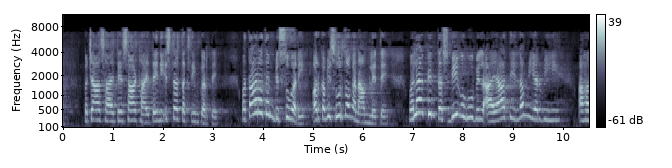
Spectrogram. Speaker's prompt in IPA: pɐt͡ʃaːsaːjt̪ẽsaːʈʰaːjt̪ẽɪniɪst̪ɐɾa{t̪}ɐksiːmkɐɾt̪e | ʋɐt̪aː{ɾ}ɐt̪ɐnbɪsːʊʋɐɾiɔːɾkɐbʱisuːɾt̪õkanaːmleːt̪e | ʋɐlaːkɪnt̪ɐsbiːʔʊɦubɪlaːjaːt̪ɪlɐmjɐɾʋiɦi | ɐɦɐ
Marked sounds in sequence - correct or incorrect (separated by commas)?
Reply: correct, correct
